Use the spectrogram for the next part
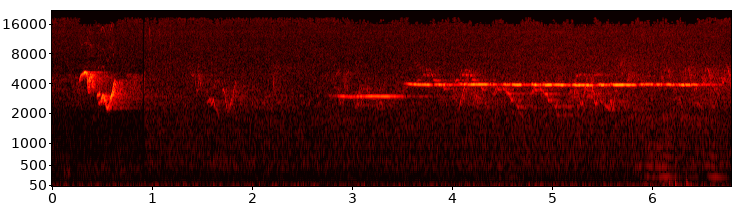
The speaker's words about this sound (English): Red-eyed vireo.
